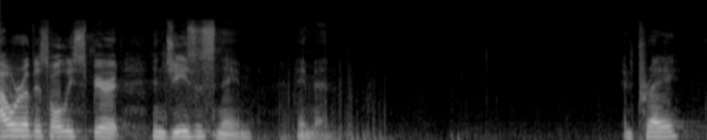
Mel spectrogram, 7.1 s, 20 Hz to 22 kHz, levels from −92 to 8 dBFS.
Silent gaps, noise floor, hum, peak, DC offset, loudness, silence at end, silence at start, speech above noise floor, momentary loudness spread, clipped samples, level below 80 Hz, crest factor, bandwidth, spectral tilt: none; -75 dBFS; none; -12 dBFS; under 0.1%; -32 LUFS; 0.3 s; 0 s; 45 dB; 17 LU; under 0.1%; -60 dBFS; 22 dB; 12 kHz; -6.5 dB/octave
